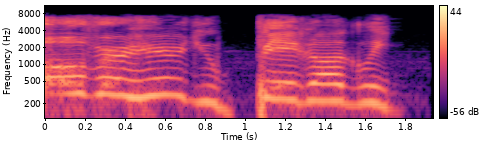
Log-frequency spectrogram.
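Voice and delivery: shouting. Voicing a character who magically amplifies their voice to lure giants: yelling at giants. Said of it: "I'm going to yell".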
